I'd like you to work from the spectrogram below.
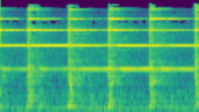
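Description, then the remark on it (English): A bell rings in quick, evenly spaced strikes, about five in under two seconds. Each hit is bright and clanging over a steady, shimmering metallic tone. Fairly loud, with no voices. “You're not supposed to be ringing the bell at this point, Clarence.”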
